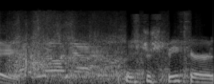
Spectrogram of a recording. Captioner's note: some Applause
